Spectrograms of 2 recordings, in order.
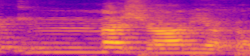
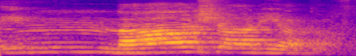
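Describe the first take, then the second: First: The vowel after the double n is short. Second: The vowel after the double n is drawn out long. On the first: Your enemy is the one who will be cut off. The speaker calls it right. "तो फिर तो सही तर्जमा पढ़ रहा है" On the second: Indeed we are your enemies. The speaker calls it wrong. "जिस तरह आमतौर पर पढ़ा जाता है"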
